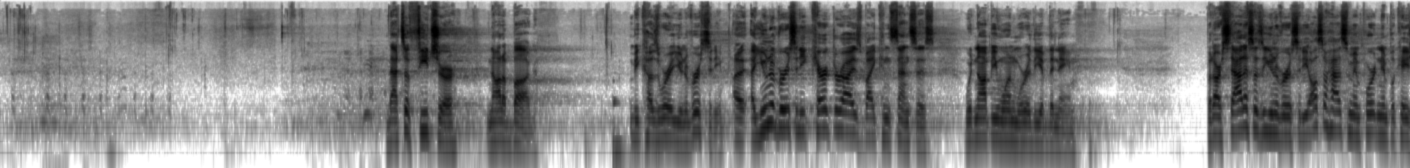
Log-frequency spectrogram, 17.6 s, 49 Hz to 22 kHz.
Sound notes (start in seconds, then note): 3.9 audience laughing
